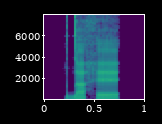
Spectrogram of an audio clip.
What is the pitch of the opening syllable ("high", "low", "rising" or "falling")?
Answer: low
